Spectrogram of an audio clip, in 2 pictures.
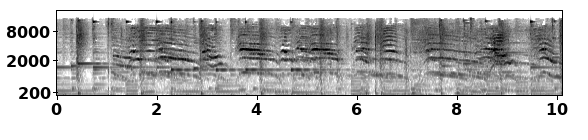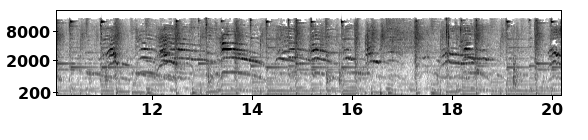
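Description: Several kittens meowing over and over, short high rising-and-falling mews about one to two a second, with background music underneath.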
